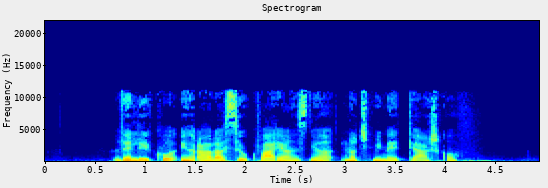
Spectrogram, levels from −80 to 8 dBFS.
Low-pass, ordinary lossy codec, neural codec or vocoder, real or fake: 19.8 kHz; MP3, 48 kbps; codec, 44.1 kHz, 2.6 kbps, DAC; fake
